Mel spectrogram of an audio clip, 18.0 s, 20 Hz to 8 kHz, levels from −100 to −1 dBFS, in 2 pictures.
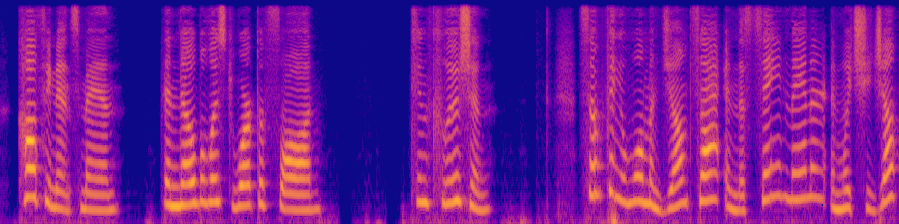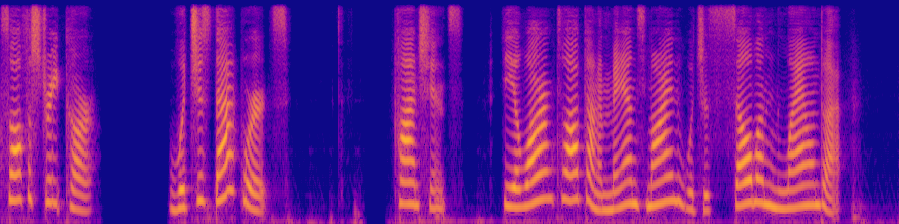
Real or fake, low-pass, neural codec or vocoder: fake; 7.2 kHz; codec, 16 kHz, 0.5 kbps, FunCodec, trained on Chinese and English, 25 frames a second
